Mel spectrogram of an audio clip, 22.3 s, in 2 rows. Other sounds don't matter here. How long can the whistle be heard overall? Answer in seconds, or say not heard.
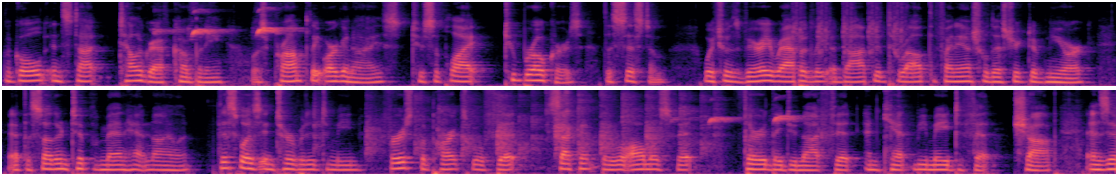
3 s.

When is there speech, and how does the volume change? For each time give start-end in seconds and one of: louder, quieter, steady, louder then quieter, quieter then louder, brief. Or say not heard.
0.0-22.2 steady.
